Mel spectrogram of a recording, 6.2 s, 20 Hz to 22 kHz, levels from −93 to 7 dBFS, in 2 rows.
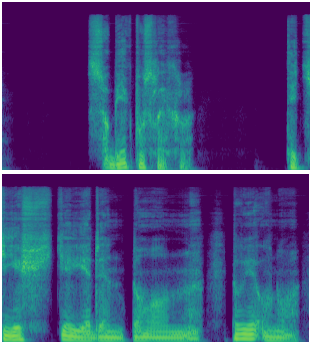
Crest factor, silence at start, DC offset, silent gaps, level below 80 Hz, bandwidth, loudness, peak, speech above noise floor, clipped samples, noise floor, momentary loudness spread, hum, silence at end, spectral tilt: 18 dB; 0.9 s; under 0.1%; none; -34 dBFS; 16 kHz; -19 LUFS; -2 dBFS; 68 dB; under 0.1%; -86 dBFS; 11 LU; none; 0.1 s; -5.5 dB/octave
